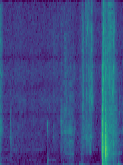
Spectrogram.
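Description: Near silence: room tone with a faint low hum and a few faint ticks near the end.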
